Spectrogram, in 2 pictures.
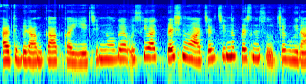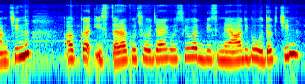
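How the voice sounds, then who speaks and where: A woman teaching an online lesson, explaining each point slowly and repeating it, checking in with a short "okay" after almost every sentence. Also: fairly high pitch, a little mellow.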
